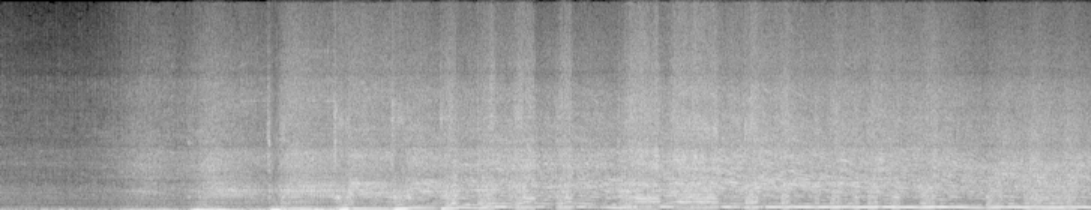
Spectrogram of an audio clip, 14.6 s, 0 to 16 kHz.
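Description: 2001 Honda S2000's 2.0-litre F20C four-cylinder engine revved while the car stands still. From about two and a half seconds in it is blipped again and again, each rev climbing higher. From about six seconds on it is held up near its 9,000 rpm redline, the pitch wavering up and down.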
